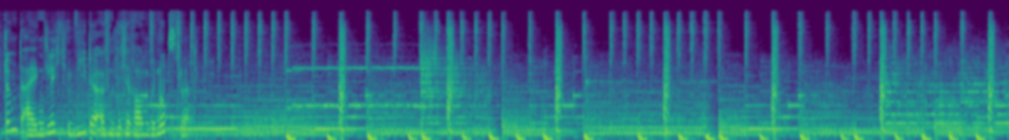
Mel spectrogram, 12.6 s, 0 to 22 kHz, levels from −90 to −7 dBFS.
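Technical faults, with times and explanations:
No technical faults, with times or explanations, can be heard in this clip.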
